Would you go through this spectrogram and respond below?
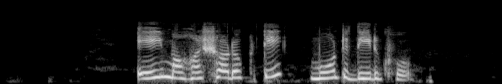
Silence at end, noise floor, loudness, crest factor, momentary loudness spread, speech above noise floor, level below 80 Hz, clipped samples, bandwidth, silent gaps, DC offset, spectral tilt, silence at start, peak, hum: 0.95 s; -75 dBFS; -12 LUFS; 14 dB; 12 LU; 63 dB; -56 dBFS; under 0.1%; 7.2 kHz; none; under 0.1%; -5 dB/octave; 1.35 s; 0 dBFS; none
